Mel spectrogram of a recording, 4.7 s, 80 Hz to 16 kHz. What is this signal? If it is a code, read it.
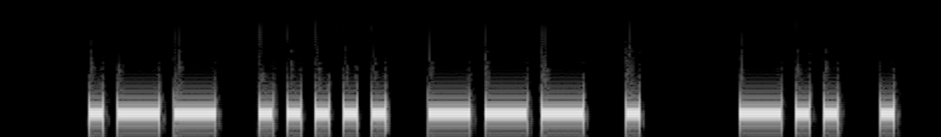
Morse code, heard as a keyed tone, about 17 wpm, 700 Hz. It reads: W5OE DE
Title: USA Callsign DE Callsign - 4 Characters - 17wpm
